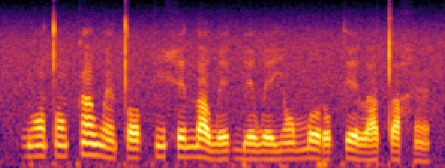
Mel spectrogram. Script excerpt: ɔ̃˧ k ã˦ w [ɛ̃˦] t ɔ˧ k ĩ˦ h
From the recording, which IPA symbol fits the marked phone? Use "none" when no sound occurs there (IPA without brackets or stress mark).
ɛ̃˧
